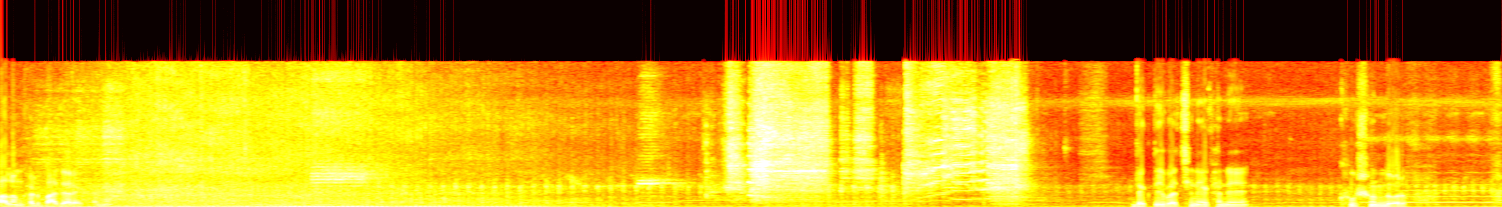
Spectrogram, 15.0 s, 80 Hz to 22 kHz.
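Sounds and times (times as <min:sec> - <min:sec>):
passing vehicle engine hum: 0:00.0 - 0:15.0.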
